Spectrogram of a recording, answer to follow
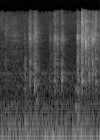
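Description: Computer keyboard typing: a few scattered keystrokes, then a quick run of them near the end.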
